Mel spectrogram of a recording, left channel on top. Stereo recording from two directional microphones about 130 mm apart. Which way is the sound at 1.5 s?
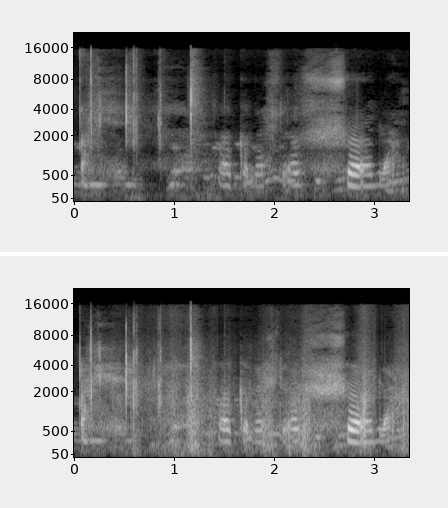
30° right (ahead or behind).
